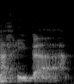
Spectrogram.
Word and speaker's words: Paribas: Is now owned by PSA and BNP Paribas, I think is how you pronounce it. – Paribas.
